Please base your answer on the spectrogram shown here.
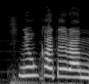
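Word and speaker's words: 信用卡: 신용카드란 말은 우리말 발음과 많이 비슷한데요. 신용카, 신용카 라고 하고요.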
